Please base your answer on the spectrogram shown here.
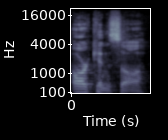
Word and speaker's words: Arkansas: like Arkansas and Kansas if you take away the are in Arkansas they should both be pronounced the same way but one is pronounced Kansas the other is pronounced Arkansas so why is it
